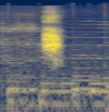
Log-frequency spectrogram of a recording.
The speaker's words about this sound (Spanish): Acá está el ruido mate, escucha, escucha ese ruido.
